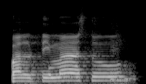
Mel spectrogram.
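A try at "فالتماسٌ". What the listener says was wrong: Tanwin.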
